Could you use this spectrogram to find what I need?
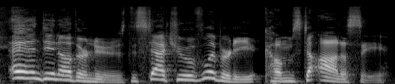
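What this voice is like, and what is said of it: Imitates a newscaster character's voice. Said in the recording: “that's my one impression”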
